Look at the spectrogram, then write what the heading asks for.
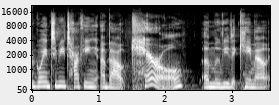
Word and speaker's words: Carol: his wife's name was Carol but his Canadian accent he produc pronounced it Carl and so for quite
